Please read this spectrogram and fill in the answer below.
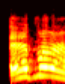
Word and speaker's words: ever: 자, 그거 발음을 생각해서 한 번 더 해보고 ever 할 때 여기 두 번째 라인에 that, whoever 할 때 ever이에요. ever가 아니고 ever 이렇게 발음이 되는 거야. 위에 니가 아래 입술에 살짝 닿아야지만 이 발음이 날 수 있습니다.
